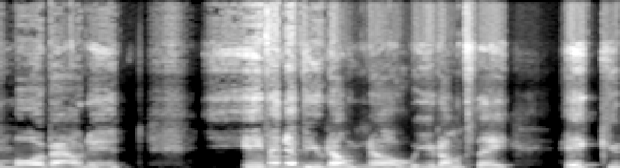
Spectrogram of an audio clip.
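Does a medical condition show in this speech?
Yes: cerebral palsy.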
